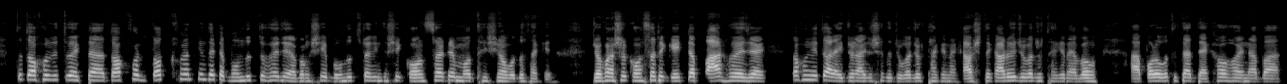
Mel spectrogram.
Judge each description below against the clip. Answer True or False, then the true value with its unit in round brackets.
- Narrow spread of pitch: False (3.2 semitones)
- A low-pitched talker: False (165 Hz)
